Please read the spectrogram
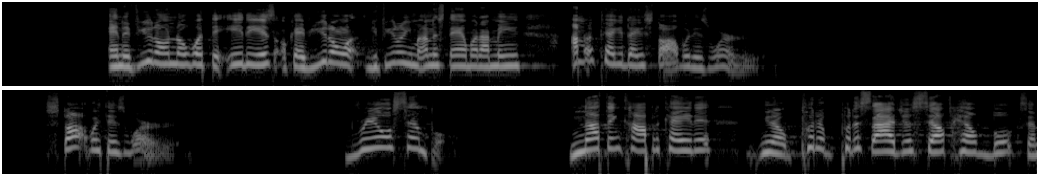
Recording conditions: large echoing room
